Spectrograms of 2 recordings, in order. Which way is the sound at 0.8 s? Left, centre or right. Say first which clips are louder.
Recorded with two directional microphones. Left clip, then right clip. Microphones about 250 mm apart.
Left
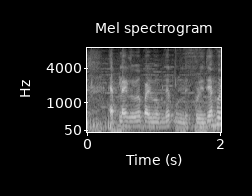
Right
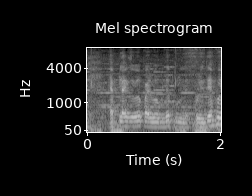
Left 5 dB; centre.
